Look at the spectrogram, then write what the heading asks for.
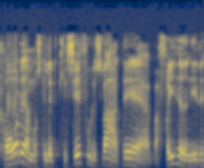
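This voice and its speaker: A man talks at a moderate pace with lively intonation. His is a plain, everyday voice. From Denmark, Viborg (Jutland). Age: 30s. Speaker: cycling adventurer and journalist. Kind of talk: casual interview.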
